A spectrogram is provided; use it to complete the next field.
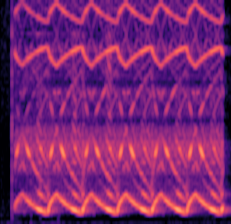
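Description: A siren alarm wails in quick repeating cycles, each tone sweeping downward about six times in two seconds, loud with no voices, then cutting off abruptly.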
